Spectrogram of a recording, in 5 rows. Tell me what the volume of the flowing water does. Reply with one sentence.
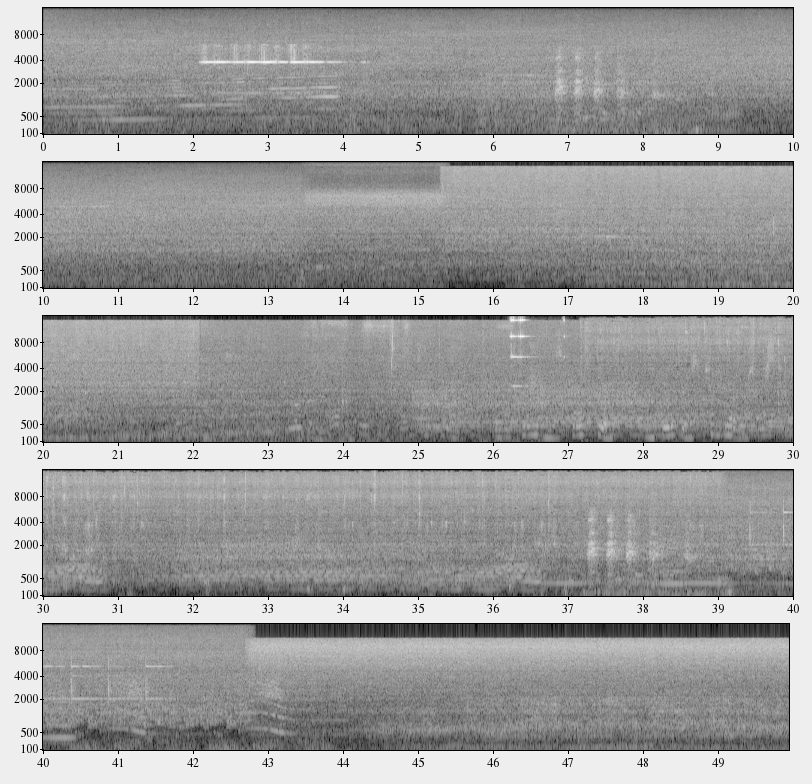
The loudness of the flowing water stays about the same.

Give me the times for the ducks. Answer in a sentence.
You can hear the ducks from 6.7 to 8.8 s and from 37.1 to 39.1 s.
